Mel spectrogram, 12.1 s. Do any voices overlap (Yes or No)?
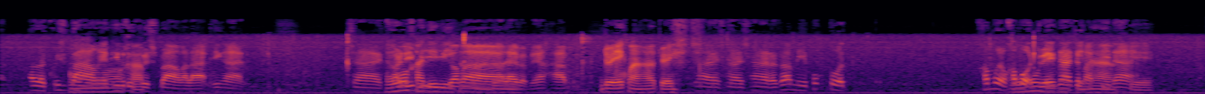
Yes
